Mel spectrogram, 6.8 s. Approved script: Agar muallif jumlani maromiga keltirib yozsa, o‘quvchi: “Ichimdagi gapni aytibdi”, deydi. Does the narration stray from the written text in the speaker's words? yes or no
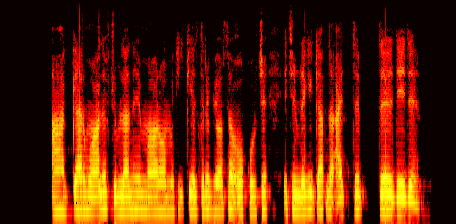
no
